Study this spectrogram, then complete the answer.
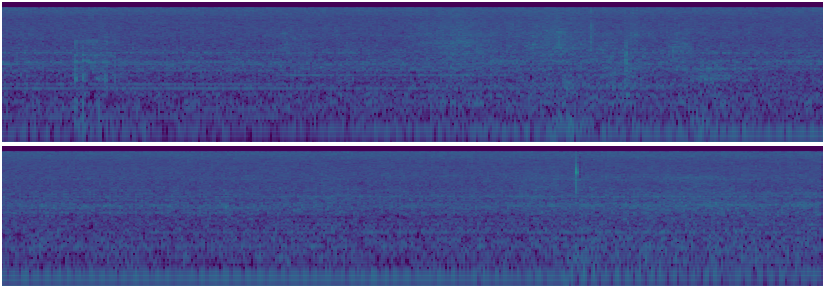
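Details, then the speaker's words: PC case: a quiet, steady low hum with faint clicks from a vibration inside the case; the owner suspects the motherboard but the source is unconfirmed. "definitely it sounds like it's coming from the motherboard but I have no idea"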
